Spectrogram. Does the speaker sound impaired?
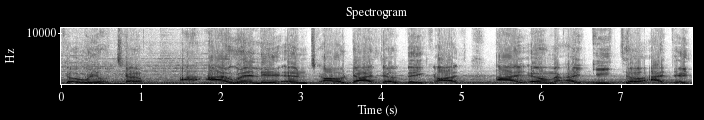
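Yes: cerebral palsy; congenital cerebral palsy.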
